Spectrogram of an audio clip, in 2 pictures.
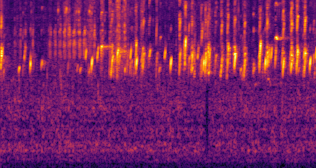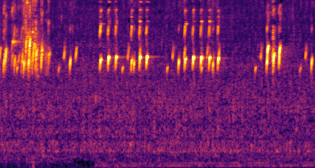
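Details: European goldfinches twittering to stimulate another goldfinch to sing; busy overlapping twitter at first, then a pause and separate short bursts of sharp, liquid chirps after six seconds.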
